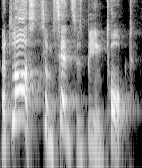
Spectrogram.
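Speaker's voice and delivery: high, loud approving cry; fervent cry. Acted. Mrs Turton applauding the Major, loud fervent cry. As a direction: exult that someone agrees. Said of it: "Missus Turton cried".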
